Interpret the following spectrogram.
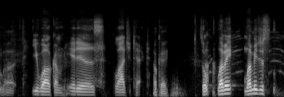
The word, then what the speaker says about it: Logitech: to anything you saidane it's pronounced logic so Logitech oh okay guy graphic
